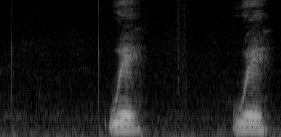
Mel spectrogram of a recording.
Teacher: Entonces va a sonar we, we, modulando en O, oe, con soplido.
